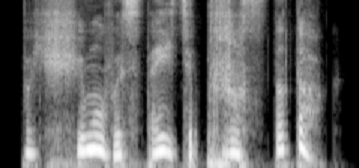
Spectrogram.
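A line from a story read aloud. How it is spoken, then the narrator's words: Hissed. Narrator (Russian): зашипела я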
